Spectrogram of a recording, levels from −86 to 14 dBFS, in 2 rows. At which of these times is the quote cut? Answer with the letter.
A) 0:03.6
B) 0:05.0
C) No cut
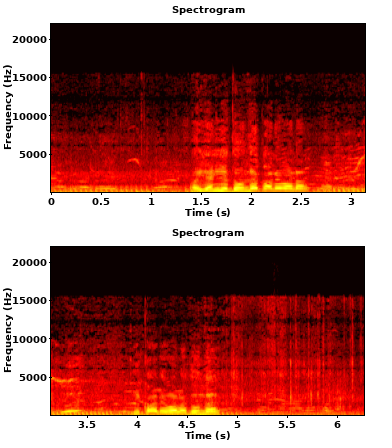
B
